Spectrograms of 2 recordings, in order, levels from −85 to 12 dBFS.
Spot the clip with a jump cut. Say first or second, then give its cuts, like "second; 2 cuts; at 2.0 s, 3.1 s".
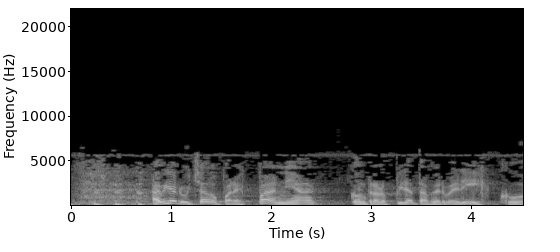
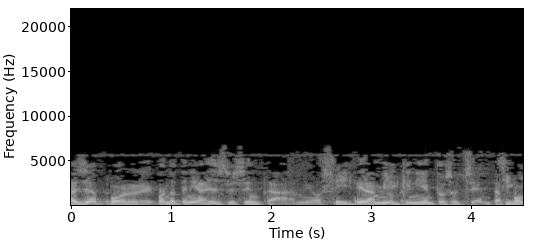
second; 1 cut; at 1.8 s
